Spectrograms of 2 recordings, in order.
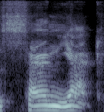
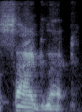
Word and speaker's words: Sagnac: Yeah, secondly, it's the Sagnac effect, not the Sagnac.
